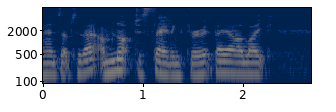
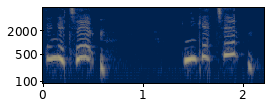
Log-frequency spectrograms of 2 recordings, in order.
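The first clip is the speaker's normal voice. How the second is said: high, louder cooing; 13 semitones higher, 6 dB louder, slower than usual. Real, not acted. Mum coaxing baby at tummy time, high baby talk.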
